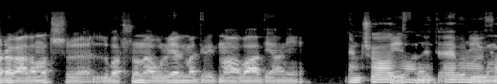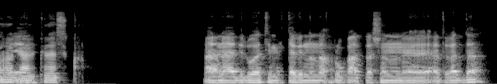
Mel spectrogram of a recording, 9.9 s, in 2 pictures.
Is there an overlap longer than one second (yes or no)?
yes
